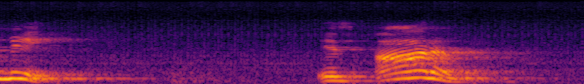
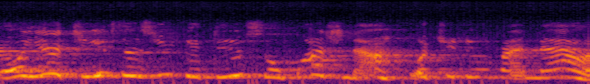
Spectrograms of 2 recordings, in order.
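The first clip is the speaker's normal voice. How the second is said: high, fast, laughing taunt; mocking crowd; 8 semitones higher, faster than usual. Preacher voices the crowd taunting Jesus, high and laughing. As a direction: jeer with a laugh. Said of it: "People are like".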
